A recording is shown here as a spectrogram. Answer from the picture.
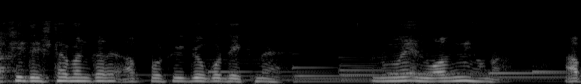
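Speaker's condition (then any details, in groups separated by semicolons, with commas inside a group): Cerebral palsy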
